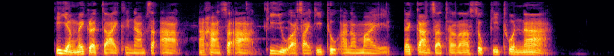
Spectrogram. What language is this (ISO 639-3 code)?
tha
